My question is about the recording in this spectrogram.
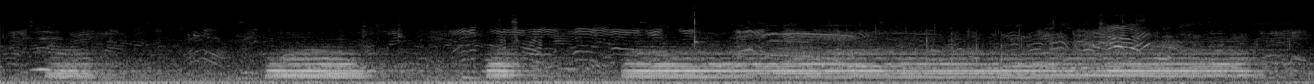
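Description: A multi-tone horn chord sounding four times: a short blast, a longer one, a very short one, then one held for about six seconds, the pattern of a train horn warning at a grade crossing.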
